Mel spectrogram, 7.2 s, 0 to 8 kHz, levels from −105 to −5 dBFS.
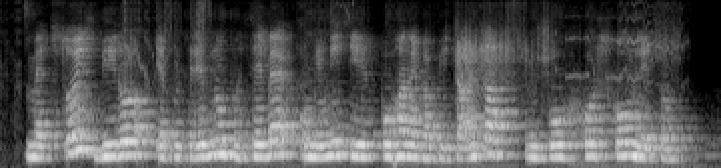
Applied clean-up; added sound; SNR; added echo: neural separator model SepFormer DNS4.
